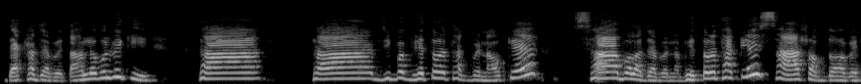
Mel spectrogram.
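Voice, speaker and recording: A woman's voice: on the high side, animated, normal speed, a bit bright, no room sound, clean studio sound. A woman with a Bangladeshi Bengali accent teaching Arabic letter sounds to children in an online lesson, patiently modeling each sound.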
